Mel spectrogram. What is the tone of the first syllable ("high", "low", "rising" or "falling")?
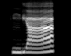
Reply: rising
